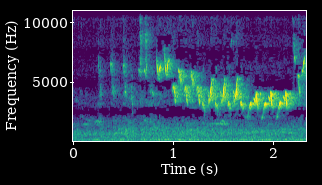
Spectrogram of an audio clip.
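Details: Wren singing her heart out in a garden on a morning after heavy dew: a fast, high-pitched outpouring of trills and rattling notes tumbling together without pause, over a faint hiss of background noise.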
